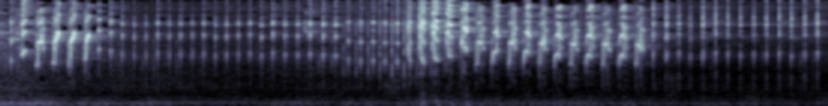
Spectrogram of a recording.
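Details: Bird calling out to a rival, in the fighter style known locally as ngetik and ngekek: a fast, even run of high, sharp chattering notes, about three per second, rising into a denser burst midway then ticking on steadily.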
